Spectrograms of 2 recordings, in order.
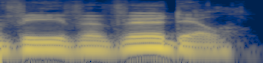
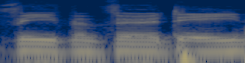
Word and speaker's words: Viva Verdi: Sweet Dreams of Joy from Viva Verdil. and Train Dreams from Train Dreams. So none of us picked Sweet Dreams of Joy from Viva Verdi, not Viva Verdale.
